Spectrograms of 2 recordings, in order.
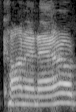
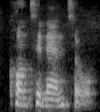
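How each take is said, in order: First: The middle t is a quick, soft flap. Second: The middle t is pronounced clearly and crisply. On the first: The speaker calls it wrong. "they pronounce this flap" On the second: The speaker calls it right. "sound incredibly clear and articulate very well"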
